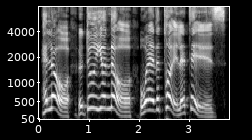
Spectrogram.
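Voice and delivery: high, slow put-on accent in English; exaggerated foreign accent. Tourist asking abroad for the toilet in put-on accent. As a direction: overdo a tourist's fake accent. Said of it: "speak in an accent".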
